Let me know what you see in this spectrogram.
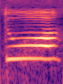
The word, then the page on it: duo: 1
